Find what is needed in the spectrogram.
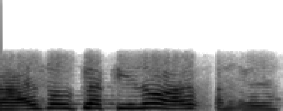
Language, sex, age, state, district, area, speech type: Hindi, female, 60+, Uttar Pradesh, Mau, rural, conversation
